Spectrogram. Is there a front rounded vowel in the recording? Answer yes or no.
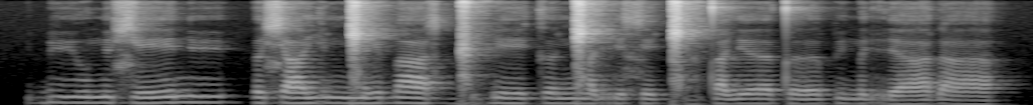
yes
